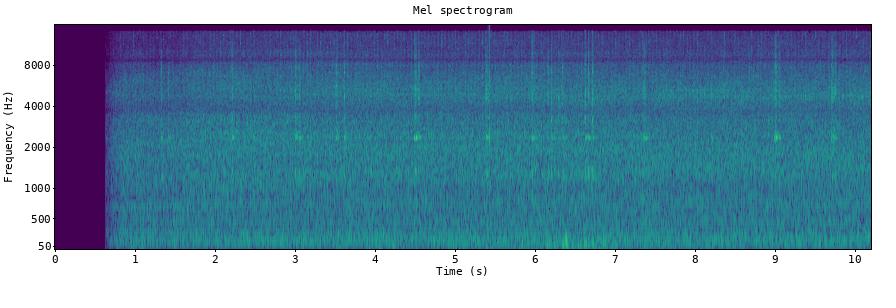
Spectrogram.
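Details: Nissan Qashqai radiator cooling fan running with a steady whooshing roar and a constant low hum underneath: noisy radiator cooling fan.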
